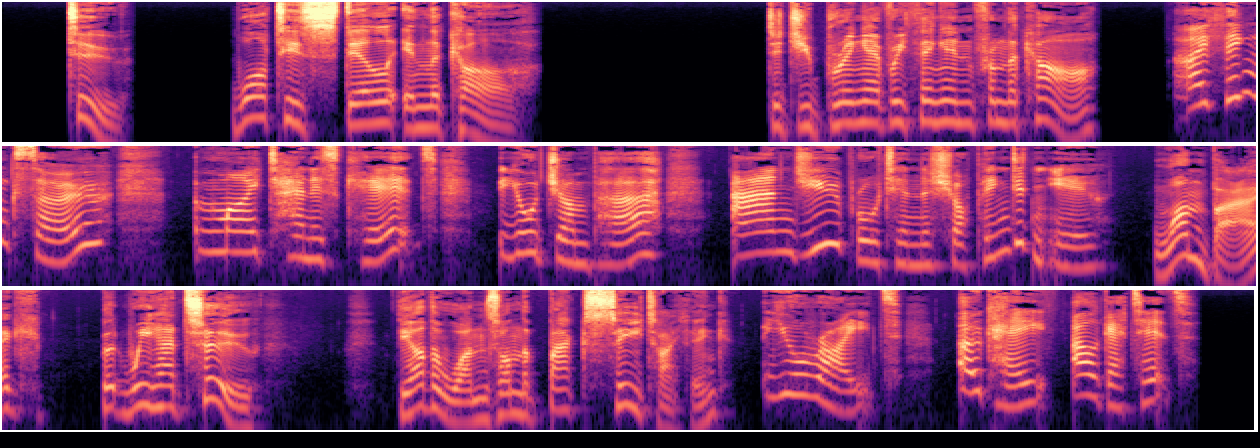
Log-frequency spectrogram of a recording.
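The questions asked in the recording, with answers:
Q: What is still in the car?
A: a shopping bag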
